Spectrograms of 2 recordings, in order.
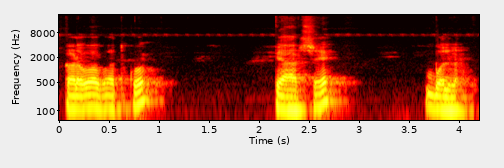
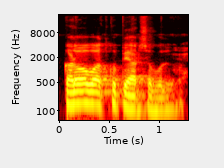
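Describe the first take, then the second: First: Word by word with long pauses, for writing down; dictating to students so they can write it; slow dictation. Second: Said in the usual way. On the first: Shown as a demonstration. Spacing out each chunk for the class to copy. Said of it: "ऐसे लिख सकते".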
